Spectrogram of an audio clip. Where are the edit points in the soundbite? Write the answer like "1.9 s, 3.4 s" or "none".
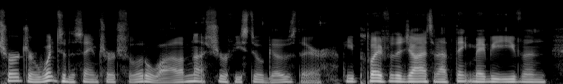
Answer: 3.4 s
